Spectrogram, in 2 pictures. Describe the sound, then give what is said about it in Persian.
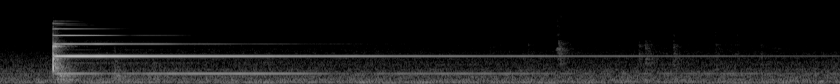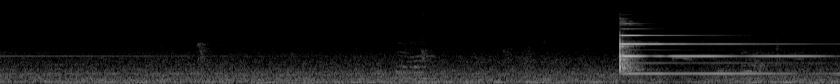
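A bell rung during a relaxation session, struck twice. Each strike is a clear, bright ringing tone with a long fading tail, and the first dies away into near silence before the second rings out. “اجازه بدین فرکانس این زنگ تنش از جسمتون میگه.”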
